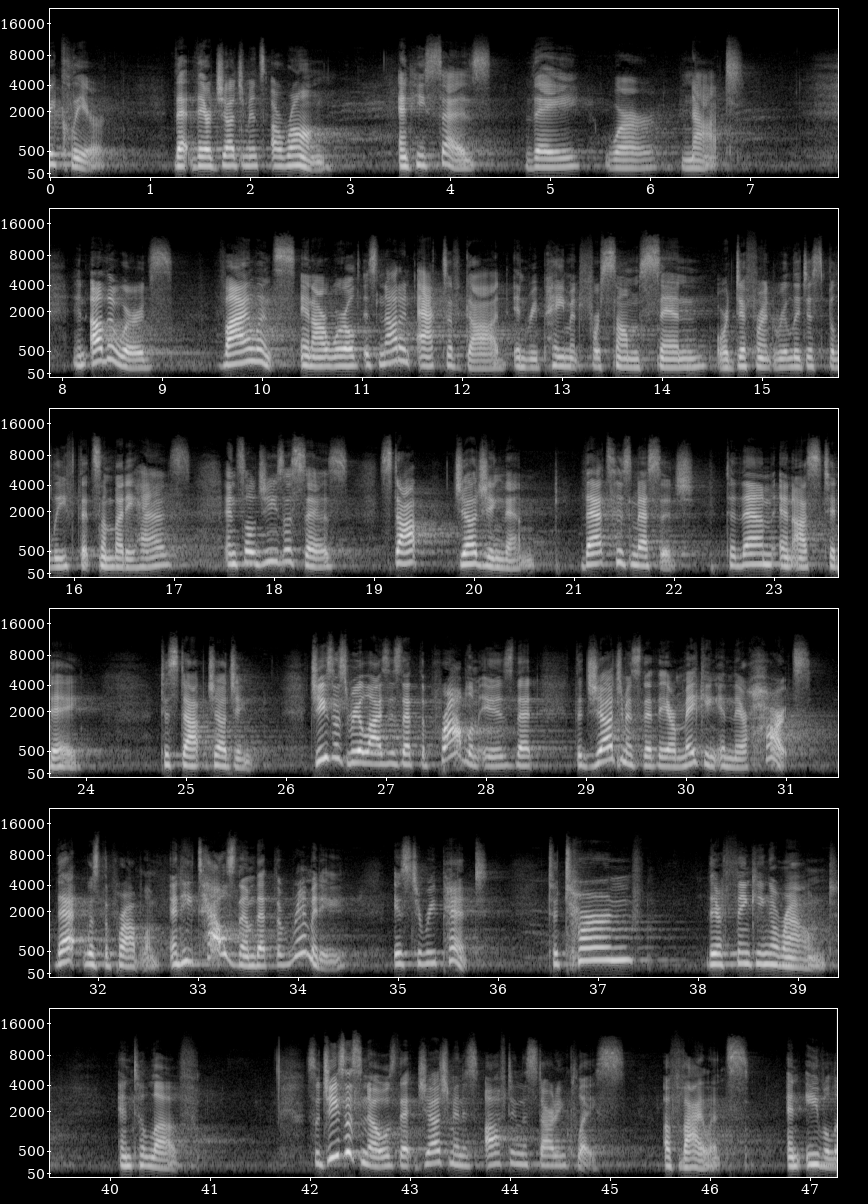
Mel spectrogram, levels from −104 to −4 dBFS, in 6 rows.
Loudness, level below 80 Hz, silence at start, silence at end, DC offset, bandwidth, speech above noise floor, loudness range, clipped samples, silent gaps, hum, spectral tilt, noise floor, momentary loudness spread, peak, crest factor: -29 LUFS; under -90 dBFS; 0 s; 0 s; under 0.1%; 12 kHz; 37 dB; 7 LU; under 0.1%; none; none; -4 dB/octave; -66 dBFS; 16 LU; -6 dBFS; 24 dB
